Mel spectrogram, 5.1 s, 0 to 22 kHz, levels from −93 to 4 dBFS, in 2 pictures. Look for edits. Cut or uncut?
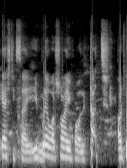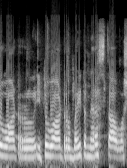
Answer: cut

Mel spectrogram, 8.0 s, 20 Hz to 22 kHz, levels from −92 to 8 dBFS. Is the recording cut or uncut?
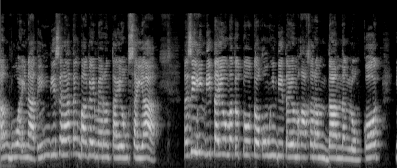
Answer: uncut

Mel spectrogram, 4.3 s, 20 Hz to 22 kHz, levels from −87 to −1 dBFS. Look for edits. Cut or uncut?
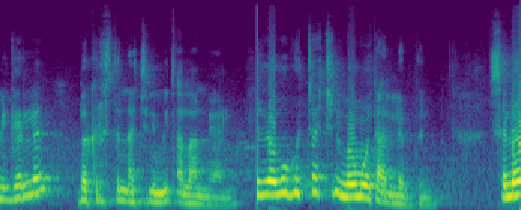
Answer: cut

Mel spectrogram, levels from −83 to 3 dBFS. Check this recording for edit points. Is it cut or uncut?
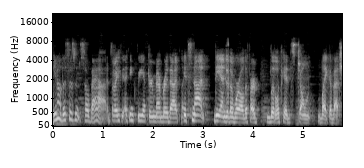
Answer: cut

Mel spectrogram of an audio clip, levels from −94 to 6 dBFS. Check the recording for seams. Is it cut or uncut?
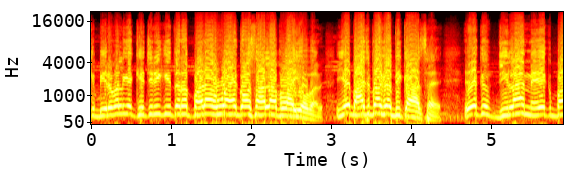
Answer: uncut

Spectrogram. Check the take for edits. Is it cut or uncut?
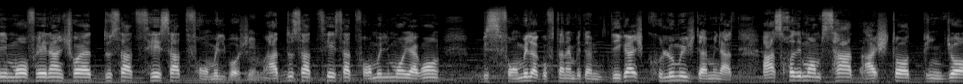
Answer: uncut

